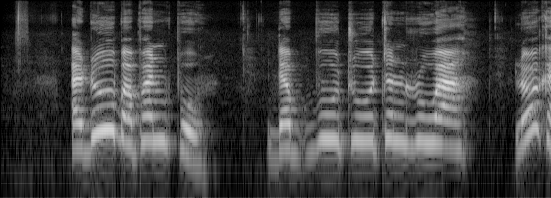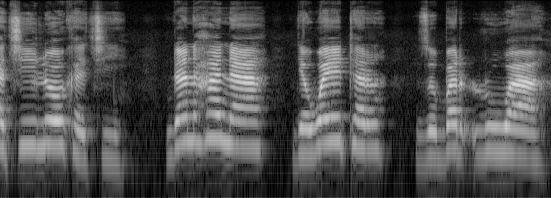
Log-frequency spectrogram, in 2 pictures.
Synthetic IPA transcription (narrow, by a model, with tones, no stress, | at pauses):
ʔa˨duː˦ba˨pɐ˦npoː˨ | da˨buː˦tuː˦tɪ˦nɽʊ˦waː˦ | loː˦kɐ˨t͡ʃiː˦loː˦kɐ˨t͡ʃiː˦ | dɔ˦ŋɦa˦na˨ | ɡʲɛ˨wɐ˦jtɐ˨r | zʊ˨bɐ˦rːʊ˦waː˦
